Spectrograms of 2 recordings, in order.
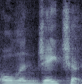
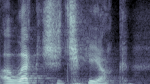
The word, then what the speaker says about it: Oleksiejczuk: Next up, at UFC Singapore, we have Chidi Njokuani, and he is taking on Michal Oleksiejczuk. Nope. That's Joanna Oleksiejczuk. Michał Oleksiejczuk.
